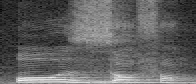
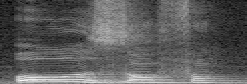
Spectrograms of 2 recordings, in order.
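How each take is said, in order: First: A linking z sound joins the two words. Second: A linking z sound joins the two words.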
